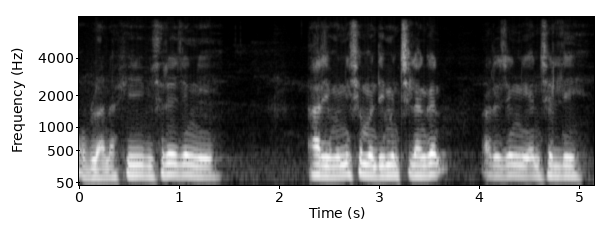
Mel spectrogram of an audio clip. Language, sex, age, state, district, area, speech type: Bodo, male, 45-60, Assam, Kokrajhar, urban, spontaneous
